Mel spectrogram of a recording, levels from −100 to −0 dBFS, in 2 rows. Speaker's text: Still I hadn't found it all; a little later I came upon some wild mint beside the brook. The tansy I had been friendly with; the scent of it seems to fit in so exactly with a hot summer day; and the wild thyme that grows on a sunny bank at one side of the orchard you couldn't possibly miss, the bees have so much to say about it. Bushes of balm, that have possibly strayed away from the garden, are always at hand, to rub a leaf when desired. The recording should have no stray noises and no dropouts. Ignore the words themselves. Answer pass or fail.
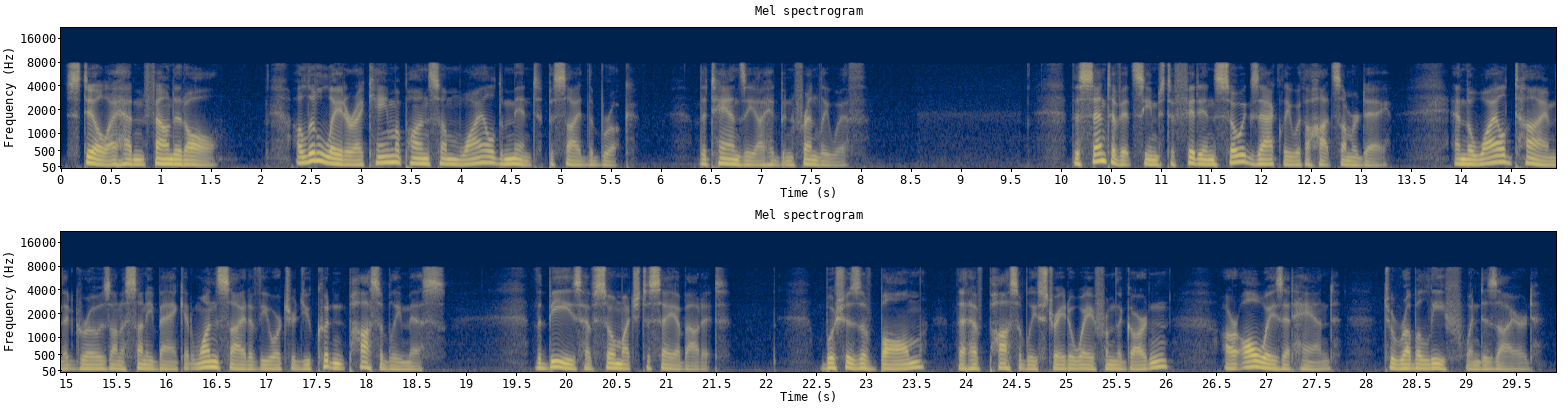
pass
